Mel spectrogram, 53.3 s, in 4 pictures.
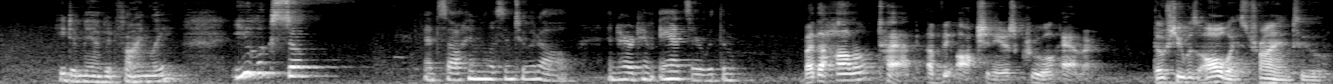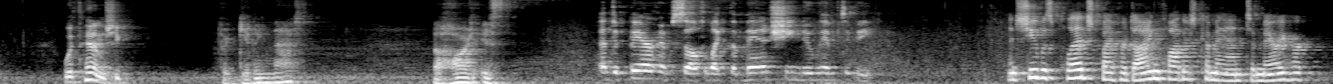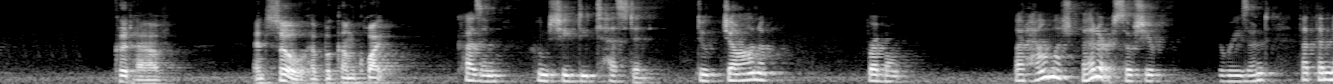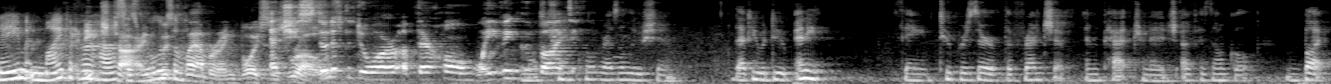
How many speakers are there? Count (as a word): seven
